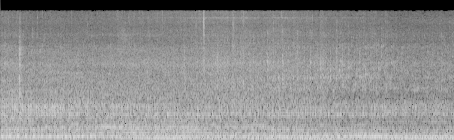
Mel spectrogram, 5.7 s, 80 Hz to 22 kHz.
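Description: Chevrolet Corvette C8's V8 running as the car rolls slowly past at low speed: a steady low engine drone with slight swells.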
